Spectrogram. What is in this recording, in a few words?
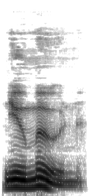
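"new moon", British English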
